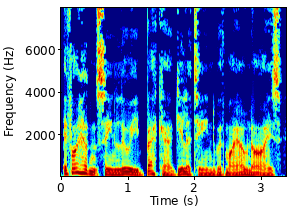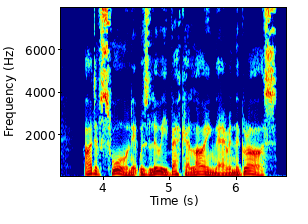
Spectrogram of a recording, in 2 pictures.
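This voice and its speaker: A man's voice: lowish voice, expressive, moderate pace, dry recording. A man voicing an irreverent old police underling in a storybook, chatty, colloquial and matter-of-fact. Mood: chatty, explanatory.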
